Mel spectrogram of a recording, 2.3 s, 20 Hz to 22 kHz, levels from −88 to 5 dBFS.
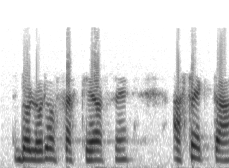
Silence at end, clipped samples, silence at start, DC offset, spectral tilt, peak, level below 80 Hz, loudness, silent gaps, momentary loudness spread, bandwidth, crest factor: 0 s; under 0.1%; 0.15 s; under 0.1%; -5.5 dB/octave; -2 dBFS; -58 dBFS; -16 LUFS; none; 12 LU; 10.5 kHz; 14 dB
